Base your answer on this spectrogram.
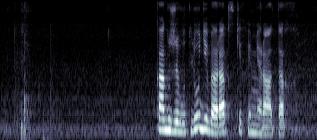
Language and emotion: Russian, neutral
